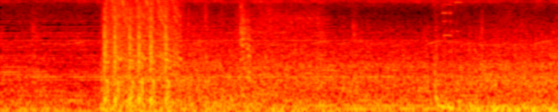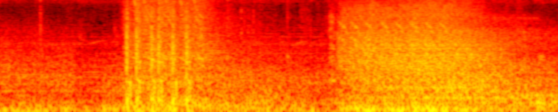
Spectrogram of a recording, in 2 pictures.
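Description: Video game gunfire from XCOM: Enemy Unknown: sustained bursts of automatic fire in three loud volleys, the last one longest, over a constant background rumble.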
